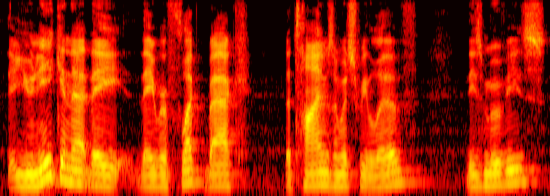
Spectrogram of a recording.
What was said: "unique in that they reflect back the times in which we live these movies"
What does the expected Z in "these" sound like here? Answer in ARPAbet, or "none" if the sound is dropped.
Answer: Z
